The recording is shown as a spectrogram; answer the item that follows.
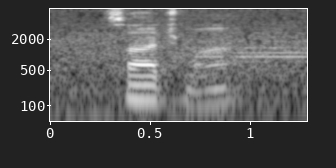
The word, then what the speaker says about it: Saejima: It's Saejima. That's how you say it.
